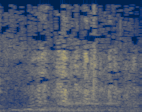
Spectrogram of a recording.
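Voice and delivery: soft breathy laugh; a quick amused laugh; light laugh. Real, not acted. Storyteller laughs at the devotee's shock, softly.

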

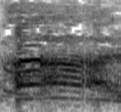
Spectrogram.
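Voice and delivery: a frightened shriek from sleep; screaming in sleep. Retold or imitated. Dreaming devotee still screaming, shriek.

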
